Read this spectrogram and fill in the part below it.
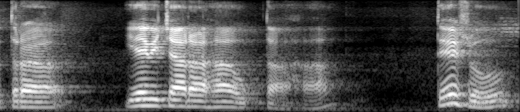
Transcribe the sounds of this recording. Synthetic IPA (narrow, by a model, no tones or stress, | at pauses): ut̪ɾa | jeʋit͡ɕaɾaɦauk̚t̪a̰ha | t̪eɕo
